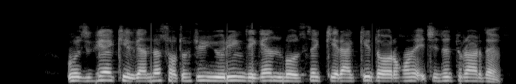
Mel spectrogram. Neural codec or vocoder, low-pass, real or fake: none; 7.2 kHz; real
